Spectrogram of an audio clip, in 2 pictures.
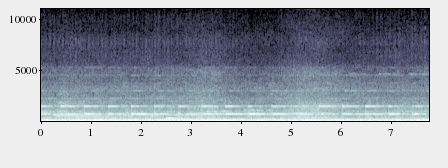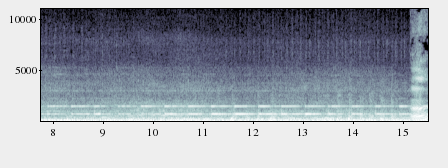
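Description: Railway level-crossing warning bell giving a continuous, evenly repeating electronic two-tone ding. Underneath is a low rumble from idling motorbikes and an electric commuter train pulling away. A brief sweeping whoosh comes just before the end.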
